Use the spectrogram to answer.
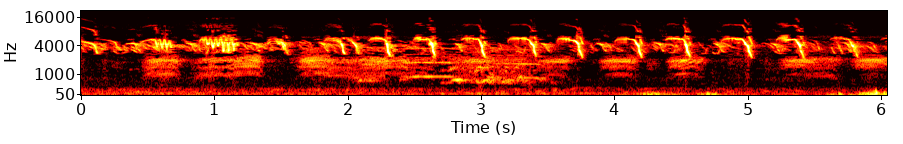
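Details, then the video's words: Among sixty chicks playing with a puppy toy, one bird gives loud, sharply falling peeps about two or three times a second over a fainter chorus of other chicks. "silly chicks chirping"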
